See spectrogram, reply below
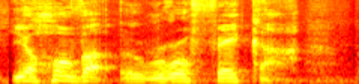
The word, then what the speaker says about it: Jehovah Rofeka: Actually, it's Jehovah Rofeka, if you were to pronounce it properly, but the word is Rapha, or healing.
